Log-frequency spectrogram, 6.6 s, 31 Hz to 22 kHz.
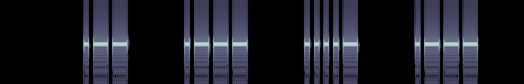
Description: Morse code, heard as a keyed tone, about 21 wpm, spaced as for 9 wpm, 700 Hz. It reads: WJ4J
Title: USA Call Signs - 4 Characters - 4x Character Spacing - 20wpm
